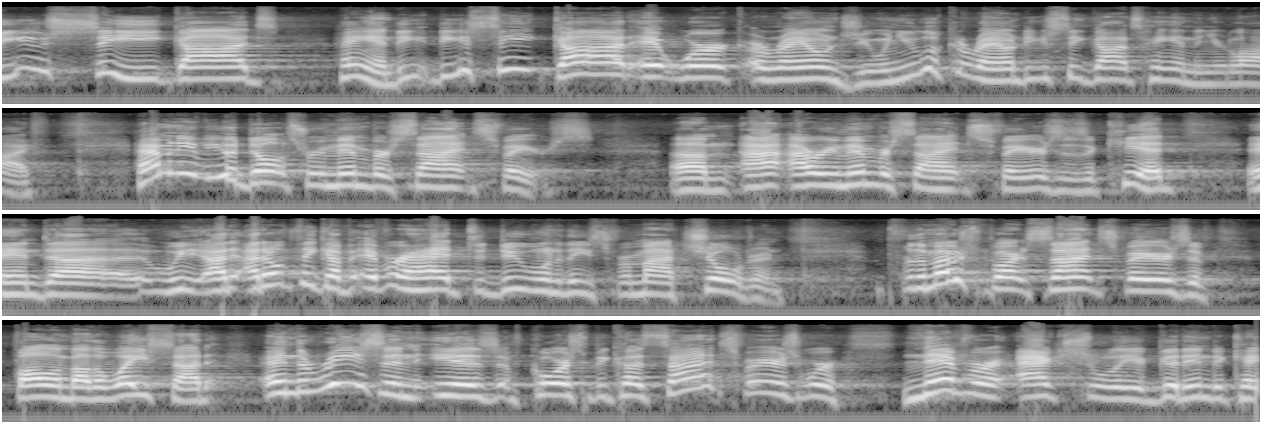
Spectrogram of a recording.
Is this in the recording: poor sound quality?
no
